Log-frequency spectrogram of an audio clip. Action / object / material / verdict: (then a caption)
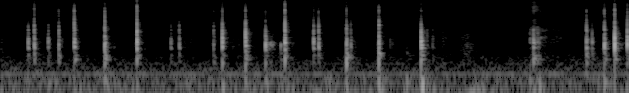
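tap / thin cardboard toothpaste box / cardboard / none. Long acrylic nails tap the top and end of a thin cardboard Crest toothpaste box lying lengthwise. About nineteen quick, dry, papery clicks come in irregular bursts. Each tap is short and bright with almost no ring, over a quiet background.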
